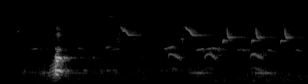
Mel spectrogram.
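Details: Foggy early April morning at Mirror Lake State Park in Baraboo, Wisconsin, with one loud harsh honking note followed by crisp high chirps that speed into a short descending run.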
